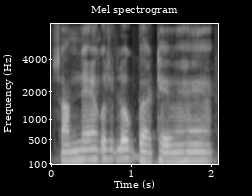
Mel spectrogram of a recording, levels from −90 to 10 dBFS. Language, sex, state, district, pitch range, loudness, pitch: Hindi, male, Jharkhand, Garhwa, 135-160 Hz, -17 LUFS, 140 Hz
